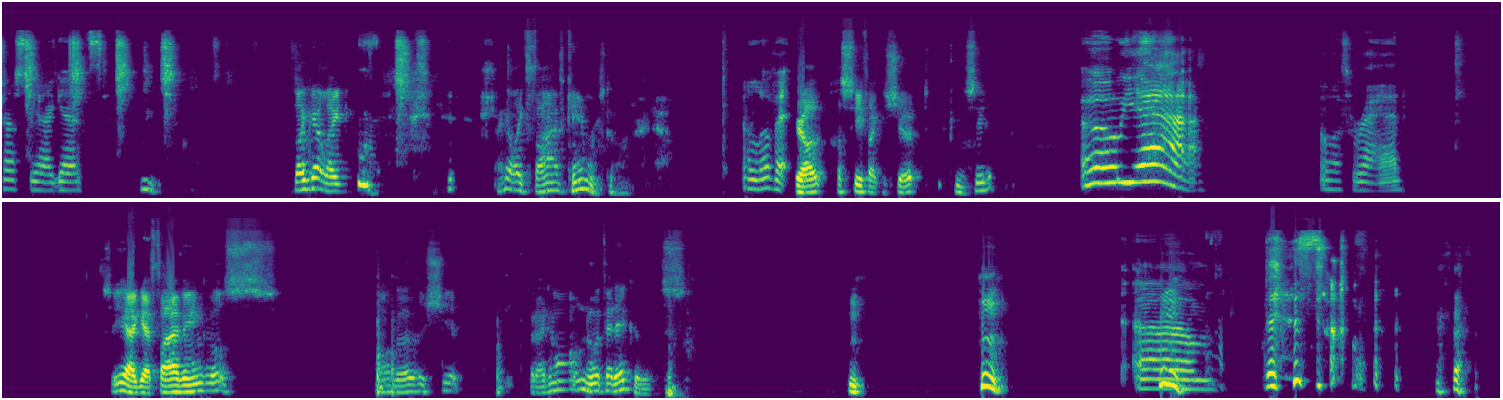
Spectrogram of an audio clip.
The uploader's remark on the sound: The Video Chat Test Episode.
